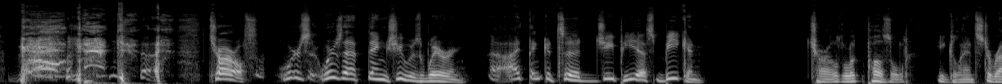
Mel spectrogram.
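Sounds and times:
man coughing phlegmy wet coughs: 0:00.0 - 0:01.9
speech: 0:01.5 - 0:07.1, 0:08.1 - 0:10.0.

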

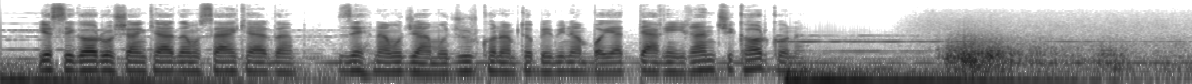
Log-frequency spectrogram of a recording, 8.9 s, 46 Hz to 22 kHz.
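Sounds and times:
speech: 0:00.3 - 0:06.2
deep thunder rumbling in a park: 0:06.7 - 0:08.9
steady rain in a park: 0:06.8 - 0:08.9.

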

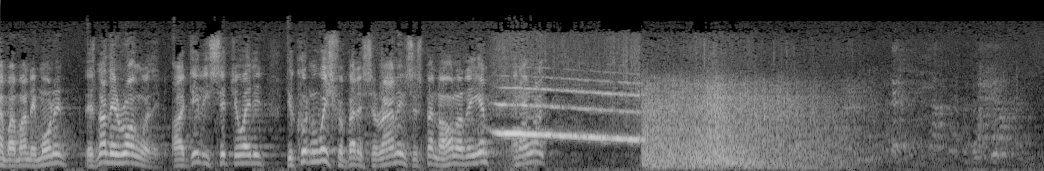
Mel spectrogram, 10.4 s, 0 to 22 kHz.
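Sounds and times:
speech: 0:00.0 - 0:05.8
long-range artillery shell exploding during firing practice near a camp by the sea: 0:04.9 - 0:09.0
laughter: 0:08.6 - 0:10.4.

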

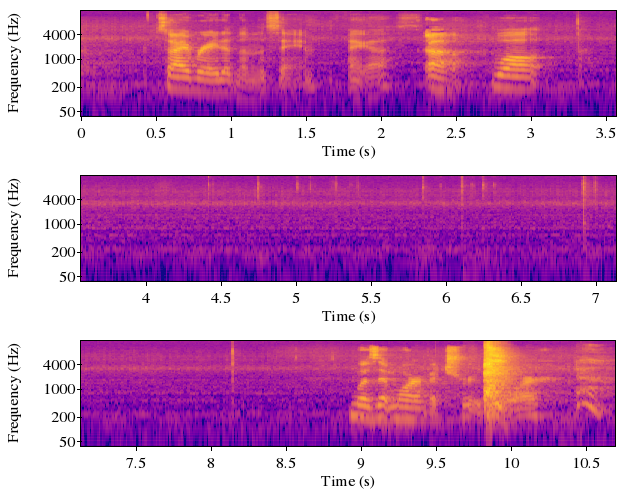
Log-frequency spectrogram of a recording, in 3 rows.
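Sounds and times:
speech: 0:00.5 - 0:03.2, 0:08.9 - 0:10.6
person sneezing: 0:09.8 - 0:10.2.

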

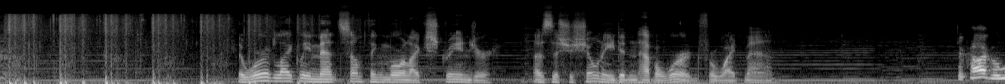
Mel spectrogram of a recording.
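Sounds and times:
horse hooves clip-clopping as a Shoshone rider rides off: 0:00.0 - 0:03.6
speech: 0:02.4 - 0:07.9, 0:09.6 - 0:10.0.

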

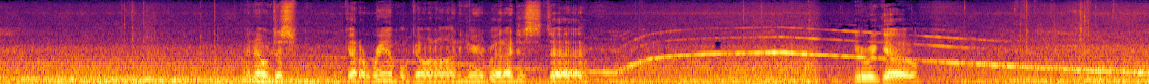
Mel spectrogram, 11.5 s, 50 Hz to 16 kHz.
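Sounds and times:
constant rumble of road traffic: 0:00.0 - 0:11.4
speech: 0:02.5 - 0:06.0, 0:08.6 - 0:09.3
ambulance siren wailing: 0:02.5 - 0:11.4.

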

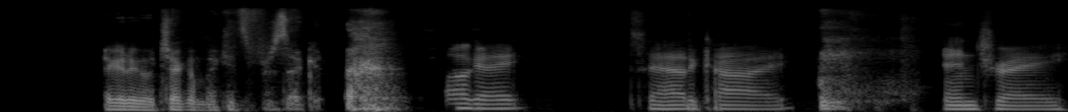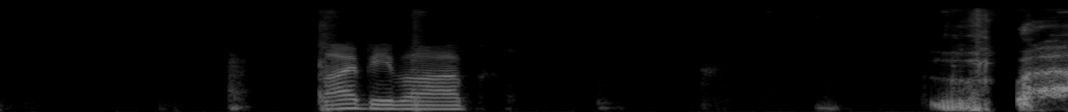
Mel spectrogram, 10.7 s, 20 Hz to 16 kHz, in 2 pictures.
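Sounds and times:
speech: 0:00.5 - 0:05.4, 0:06.5 - 0:07.8, 0:10.0 - 0:10.6
loud drawn-out belch and burp: 0:10.0 - 0:10.6
short low grunt: 0:10.0 - 0:10.6.

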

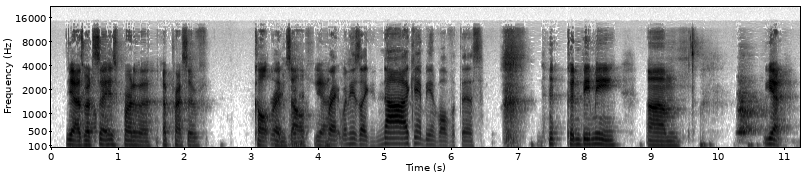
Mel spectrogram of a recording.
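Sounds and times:
speech: 0:00.2 - 0:02.4, 0:03.1 - 0:09.9, 0:10.7 - 0:11.1
dogs barking at a door: 0:10.3 - 0:10.8.

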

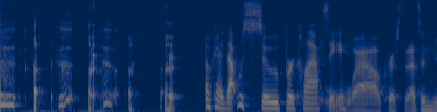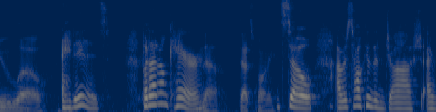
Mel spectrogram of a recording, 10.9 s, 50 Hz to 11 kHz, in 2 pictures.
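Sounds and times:
speech: 0:00.0 - 0:01.4, 0:02.7 - 0:10.9
forced croaky burps: 0:00.0 - 0:02.3.

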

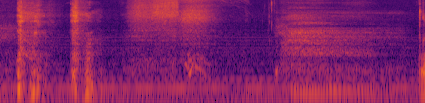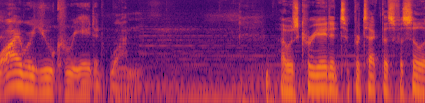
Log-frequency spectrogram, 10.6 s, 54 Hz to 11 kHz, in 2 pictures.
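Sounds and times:
low steady hum: 0:00.0 - 0:10.6
person coughing: 0:00.1 - 0:01.3
hissing raspy breaths: 0:01.5 - 0:05.2, 0:07.9 - 0:08.7
speech: 0:05.3 - 0:07.2, 0:08.8 - 0:10.6.

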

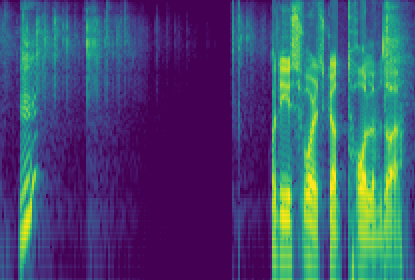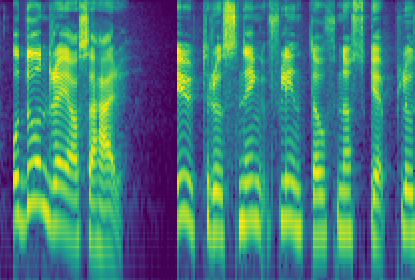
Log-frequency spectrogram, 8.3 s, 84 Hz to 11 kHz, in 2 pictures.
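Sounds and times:
speech: 0:00.2 - 0:00.4, 0:02.7 - 0:08.2
special die and two ordinary dice rolled for a travel skill roll: 0:00.2 - 0:01.6, 0:02.3 - 0:02.7.

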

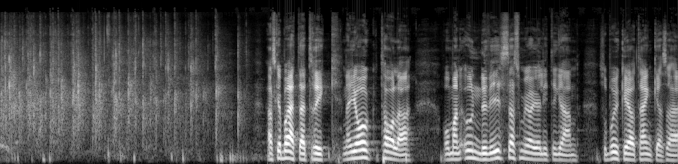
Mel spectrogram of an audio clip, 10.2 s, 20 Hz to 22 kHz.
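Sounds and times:
audience applauding: 0:00.0 - 0:03.8
speech: 0:04.0 - 0:10.1.

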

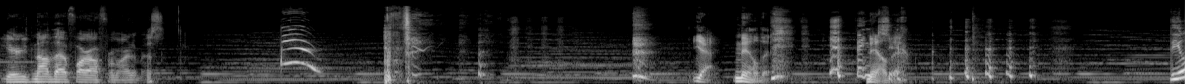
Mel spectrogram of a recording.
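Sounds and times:
speech: 0:00.0 - 0:01.8, 0:06.9 - 0:08.0, 0:08.7 - 0:09.2
person's voice imitating a cat meow: 0:02.8 - 0:03.3
laughter: 0:03.8 - 0:06.6, 0:07.7 - 0:10.7.

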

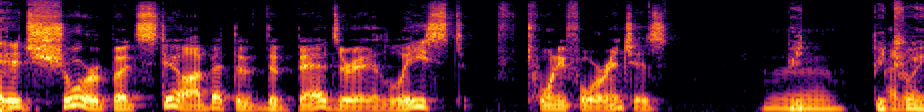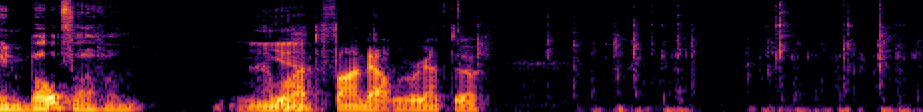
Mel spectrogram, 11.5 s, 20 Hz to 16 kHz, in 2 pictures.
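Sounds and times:
speech: 0:00.0 - 0:08.9
typing on a computer keyboard: 0:08.7 - 0:11.5.

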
